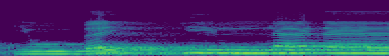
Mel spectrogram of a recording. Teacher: Ya bertasdid itu memiliki hukum naber. Jadi diingat-ingat ya, kalau ya bertasdid itu memiliki hukum naber. Ada penekanan lebih pada huruf ya-nya.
